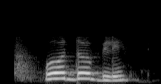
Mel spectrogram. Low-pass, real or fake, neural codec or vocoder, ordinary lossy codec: 3.6 kHz; fake; codec, 24 kHz, 0.9 kbps, WavTokenizer, medium speech release version 1; AAC, 32 kbps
